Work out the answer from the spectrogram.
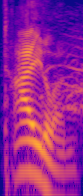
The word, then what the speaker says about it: Thielen: He came up and it's spelled like Thielen, but he said it's pronounced Tylen.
